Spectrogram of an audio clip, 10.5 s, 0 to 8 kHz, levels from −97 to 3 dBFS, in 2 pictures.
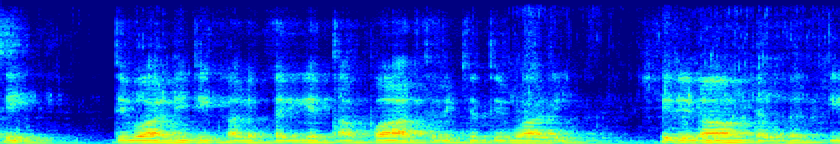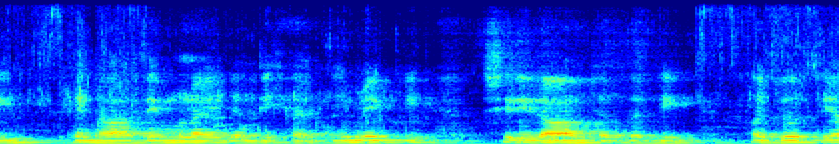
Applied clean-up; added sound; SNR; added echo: neural separator model SepFormer DNS4.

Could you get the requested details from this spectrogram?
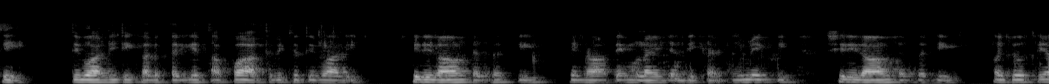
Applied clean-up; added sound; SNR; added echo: neural mask model DeepFilterNet 3.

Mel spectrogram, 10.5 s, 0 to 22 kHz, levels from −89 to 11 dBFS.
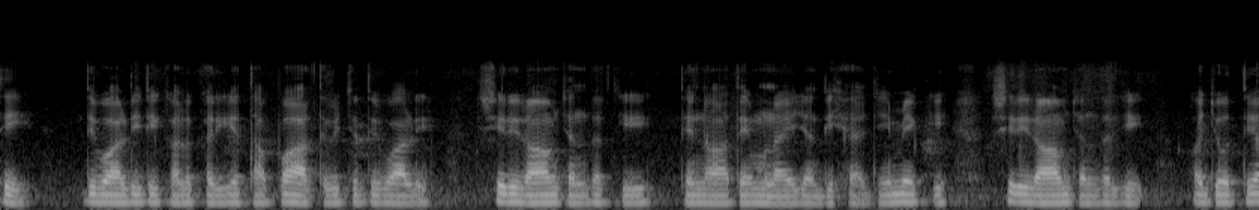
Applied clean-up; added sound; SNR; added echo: none; none; none; none.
